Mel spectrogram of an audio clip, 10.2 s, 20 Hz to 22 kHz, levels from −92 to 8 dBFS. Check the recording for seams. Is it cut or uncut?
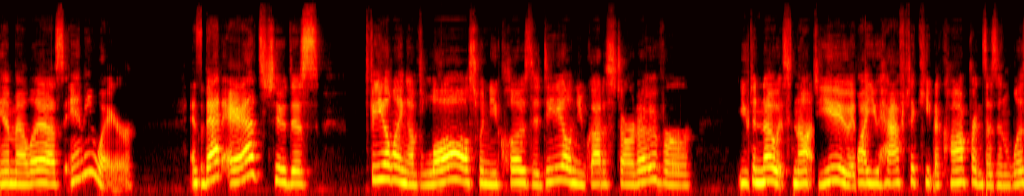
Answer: cut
